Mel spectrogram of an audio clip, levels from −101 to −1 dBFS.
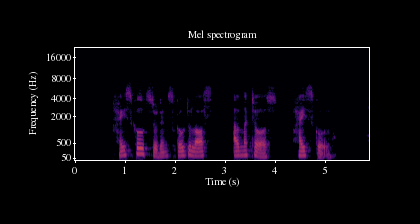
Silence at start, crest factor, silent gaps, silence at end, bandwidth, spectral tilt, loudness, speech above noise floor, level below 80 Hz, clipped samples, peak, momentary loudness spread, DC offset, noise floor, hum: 0.75 s; 20 dB; 2.73-3.17 s, 4.04-4.36 s; 0.75 s; 7.2 kHz; -5 dB/octave; -59 LUFS; over 32 dB; under -90 dBFS; under 0.1%; -40 dBFS; 8 LU; under 0.1%; under -90 dBFS; none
